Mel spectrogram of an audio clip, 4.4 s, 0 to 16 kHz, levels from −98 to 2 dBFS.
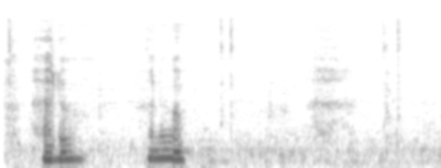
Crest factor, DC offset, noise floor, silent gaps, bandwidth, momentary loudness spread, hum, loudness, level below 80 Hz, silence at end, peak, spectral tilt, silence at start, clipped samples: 18 dB; under 0.1%; -78 dBFS; none; 11 kHz; 24 LU; none; -47 LUFS; -80 dBFS; 1.1 s; -32 dBFS; -7.5 dB/octave; 0.1 s; under 0.1%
